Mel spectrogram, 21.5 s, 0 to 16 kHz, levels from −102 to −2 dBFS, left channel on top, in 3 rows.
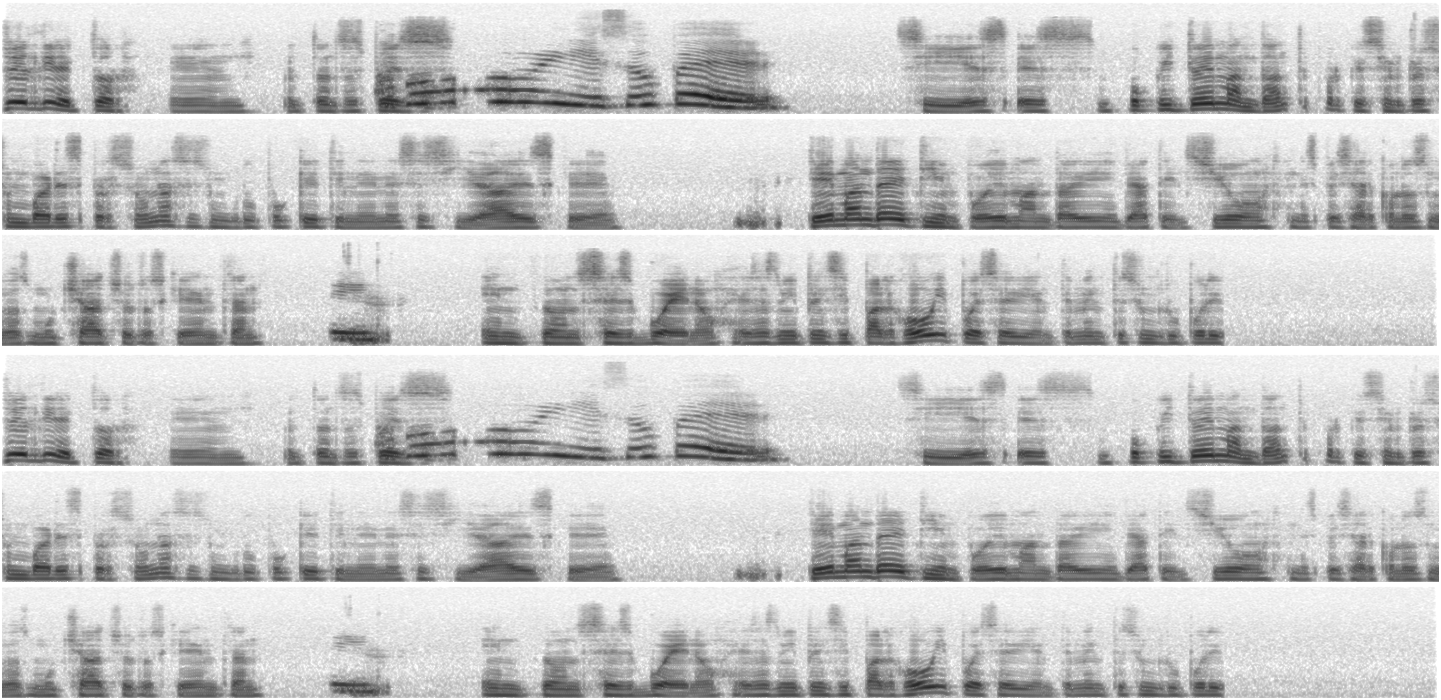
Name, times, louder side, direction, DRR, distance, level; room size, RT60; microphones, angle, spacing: voice 1, 0.0-2.2 4.5-10.3 11.2-15.7 16.8-20.5, left 1 dB, 50° left, 4.7 m, -31 dB
voice 2, 1.9-3.9 10.9-11.0 16.0-16.3, left 6 dB, 70° left, 0.4 m, -25 dB
head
